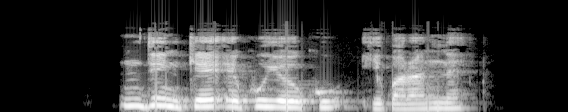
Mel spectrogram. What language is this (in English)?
Igbo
